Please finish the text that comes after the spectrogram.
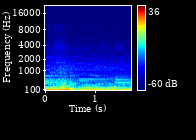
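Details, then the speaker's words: Chrysler Crossfire with a partly redone, lightly muffled exhaust: a deep, uneven rumble with a slight rev that burbles so the engine's combustion is clearly heard, described as normal for this modified exhaust. "la mienne normal c'est parce qu'elle a un échappement un peu refait et puis des tubes un peu vide du coup était un peu de bruit et elle a tendance à gargouiller disons qu'on entend bien les explosions du moteur quoi"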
